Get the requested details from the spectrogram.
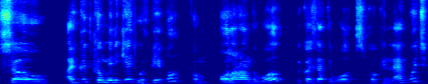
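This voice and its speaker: Speaking with an Arabic accent, a man uses a high pitch and ordinary pitch variation. He keeps a moderate pace with hardly any pauses. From Qatar. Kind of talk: interview answer.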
